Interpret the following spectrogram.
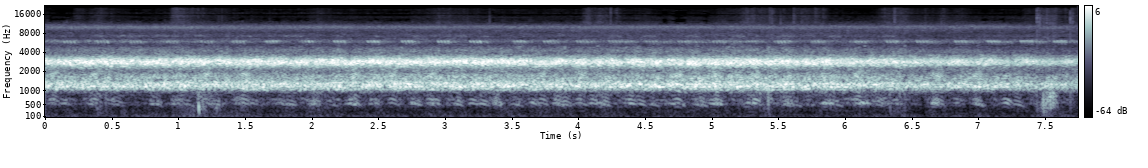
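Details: Many frogs, both larger and small kinds, chorusing in Thailand: a continuous high-pitched buzzing mass of calls with quick repeated croaking pulses underneath and a couple of brief clicks.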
